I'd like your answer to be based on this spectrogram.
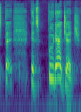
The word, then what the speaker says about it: Buttigieg: It's Buttigieg.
